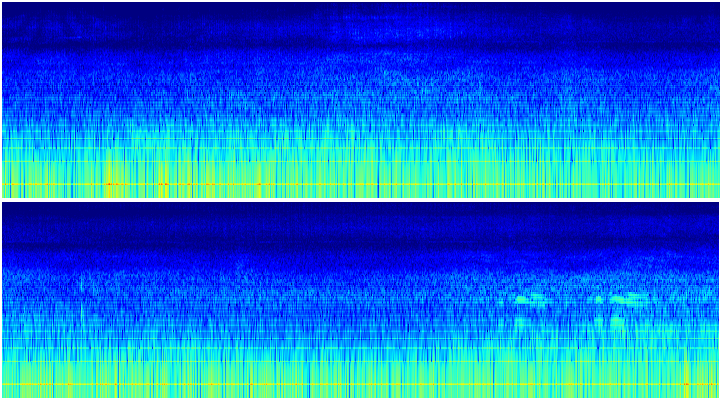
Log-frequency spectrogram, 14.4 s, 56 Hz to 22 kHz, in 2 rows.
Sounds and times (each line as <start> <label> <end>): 6.2 Traffic Sound 14.3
